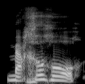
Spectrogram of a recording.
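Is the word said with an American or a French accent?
French. The r is made at the back of the throat. The speaker calls it right. "you do it with the back of your throat"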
